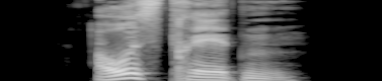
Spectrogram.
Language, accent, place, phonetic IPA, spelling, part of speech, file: German, Germany, Berlin, [ˈaʊ̯sˌtʁɛːtn̩], austräten, verb, De-austräten.ogg
- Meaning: first/third-person plural dependent subjunctive II of austreten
